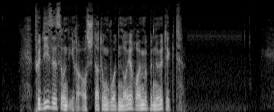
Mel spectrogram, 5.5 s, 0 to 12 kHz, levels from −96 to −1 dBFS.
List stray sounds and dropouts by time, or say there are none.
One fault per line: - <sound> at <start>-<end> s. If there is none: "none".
none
